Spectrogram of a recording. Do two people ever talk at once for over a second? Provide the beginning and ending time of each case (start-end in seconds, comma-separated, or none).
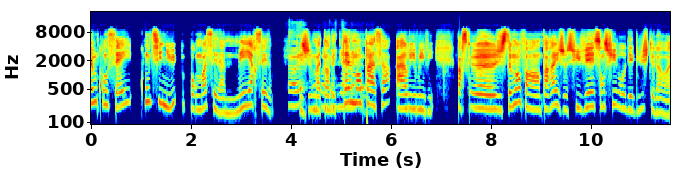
4.2-5.7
